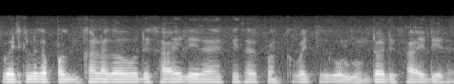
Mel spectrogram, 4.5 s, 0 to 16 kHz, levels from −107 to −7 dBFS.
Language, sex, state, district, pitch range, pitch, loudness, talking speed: Hindi, male, Madhya Pradesh, Umaria, 110-120 Hz, 115 Hz, -19 LUFS, 250 wpm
